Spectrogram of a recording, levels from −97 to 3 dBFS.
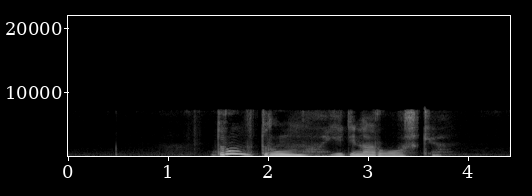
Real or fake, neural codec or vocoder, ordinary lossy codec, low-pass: fake; codec, 16 kHz, 6 kbps, DAC; AAC, 32 kbps; 7.2 kHz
